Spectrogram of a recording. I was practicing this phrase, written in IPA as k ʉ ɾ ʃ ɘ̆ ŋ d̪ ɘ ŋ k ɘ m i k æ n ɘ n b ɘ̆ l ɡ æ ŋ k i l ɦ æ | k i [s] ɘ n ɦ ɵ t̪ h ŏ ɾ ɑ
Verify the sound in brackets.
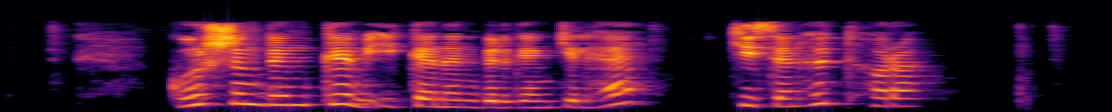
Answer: correct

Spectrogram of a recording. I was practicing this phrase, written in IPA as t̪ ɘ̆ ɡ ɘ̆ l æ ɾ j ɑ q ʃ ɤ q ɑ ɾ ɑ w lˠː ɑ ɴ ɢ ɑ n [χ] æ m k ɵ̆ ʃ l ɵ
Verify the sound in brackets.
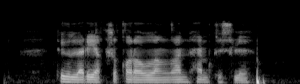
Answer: incorrect: h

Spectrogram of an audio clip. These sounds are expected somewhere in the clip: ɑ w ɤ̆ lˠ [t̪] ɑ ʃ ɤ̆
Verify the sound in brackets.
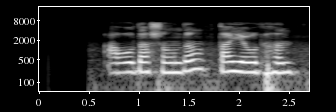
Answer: incorrect: d̪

